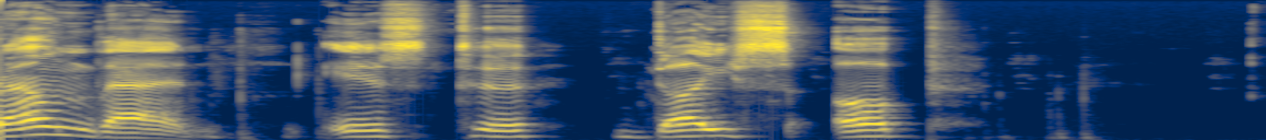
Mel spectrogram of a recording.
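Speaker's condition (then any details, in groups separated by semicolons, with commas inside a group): Cerebral palsy, mild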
